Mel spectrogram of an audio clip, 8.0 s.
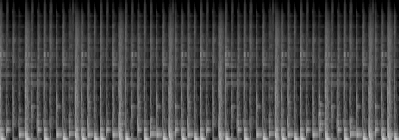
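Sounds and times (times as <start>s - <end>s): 
hard busy Nu Jazz House beats at 120 BPM: 0.0s - 7.9s.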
